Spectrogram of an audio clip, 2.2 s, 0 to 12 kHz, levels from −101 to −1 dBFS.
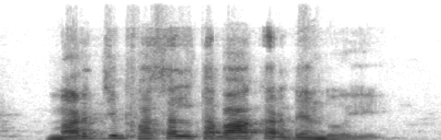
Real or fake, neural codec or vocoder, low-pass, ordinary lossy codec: fake; vocoder, 22.05 kHz, 80 mel bands, Vocos; 9.9 kHz; Opus, 16 kbps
